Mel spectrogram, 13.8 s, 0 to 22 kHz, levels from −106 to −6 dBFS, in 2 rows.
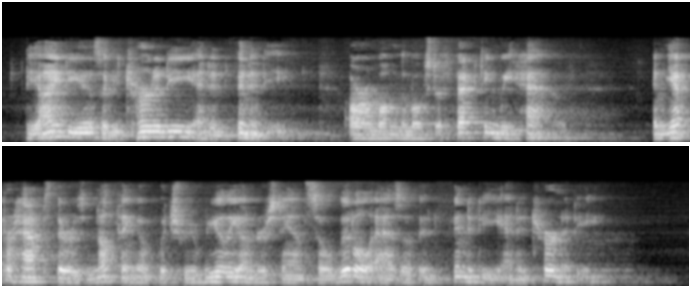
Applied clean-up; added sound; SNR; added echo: none; none; none; reverberation time 1.8 s.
